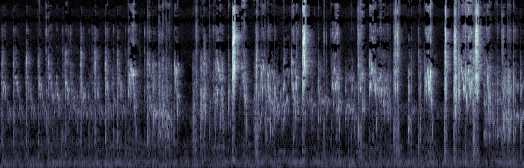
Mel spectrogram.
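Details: Several budgerigars in an outdoor aviary with a solar fountain keep up continuous chatter: buzzy warbles, clicks and sudden sharp squeaks spaced unevenly through the flock noise.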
